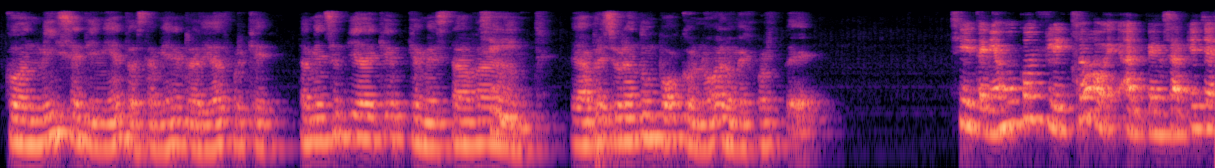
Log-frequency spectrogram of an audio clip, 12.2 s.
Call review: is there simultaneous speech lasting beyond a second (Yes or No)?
No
